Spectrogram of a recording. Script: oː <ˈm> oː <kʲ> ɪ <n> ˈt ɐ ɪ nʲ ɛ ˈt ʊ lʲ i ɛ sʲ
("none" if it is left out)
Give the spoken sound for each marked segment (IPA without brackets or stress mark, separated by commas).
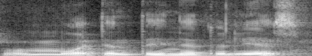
m, tʲ, n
